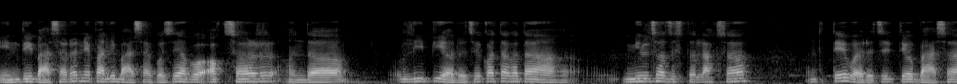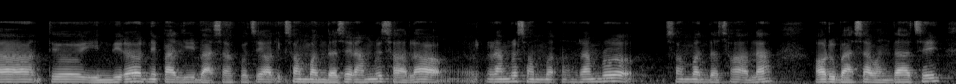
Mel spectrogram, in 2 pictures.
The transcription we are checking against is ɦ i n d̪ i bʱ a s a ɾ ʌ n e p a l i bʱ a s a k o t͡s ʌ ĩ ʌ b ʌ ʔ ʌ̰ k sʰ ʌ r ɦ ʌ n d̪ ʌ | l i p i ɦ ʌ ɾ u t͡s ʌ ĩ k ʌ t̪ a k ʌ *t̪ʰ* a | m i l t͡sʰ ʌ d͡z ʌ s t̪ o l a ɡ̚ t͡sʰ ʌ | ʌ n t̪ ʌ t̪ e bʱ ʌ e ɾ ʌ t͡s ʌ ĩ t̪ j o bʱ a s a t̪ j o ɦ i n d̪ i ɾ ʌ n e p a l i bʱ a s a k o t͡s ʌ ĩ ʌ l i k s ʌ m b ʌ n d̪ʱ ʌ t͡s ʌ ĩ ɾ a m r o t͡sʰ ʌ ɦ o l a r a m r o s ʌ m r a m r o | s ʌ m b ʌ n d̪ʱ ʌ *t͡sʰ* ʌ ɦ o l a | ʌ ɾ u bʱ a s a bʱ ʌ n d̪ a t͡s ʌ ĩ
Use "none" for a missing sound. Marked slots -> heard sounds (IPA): t̪, t͡sʰ

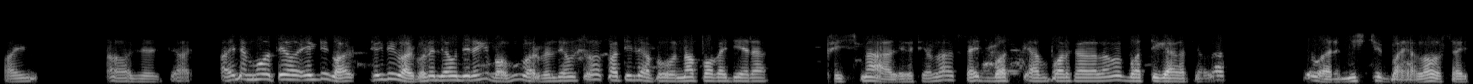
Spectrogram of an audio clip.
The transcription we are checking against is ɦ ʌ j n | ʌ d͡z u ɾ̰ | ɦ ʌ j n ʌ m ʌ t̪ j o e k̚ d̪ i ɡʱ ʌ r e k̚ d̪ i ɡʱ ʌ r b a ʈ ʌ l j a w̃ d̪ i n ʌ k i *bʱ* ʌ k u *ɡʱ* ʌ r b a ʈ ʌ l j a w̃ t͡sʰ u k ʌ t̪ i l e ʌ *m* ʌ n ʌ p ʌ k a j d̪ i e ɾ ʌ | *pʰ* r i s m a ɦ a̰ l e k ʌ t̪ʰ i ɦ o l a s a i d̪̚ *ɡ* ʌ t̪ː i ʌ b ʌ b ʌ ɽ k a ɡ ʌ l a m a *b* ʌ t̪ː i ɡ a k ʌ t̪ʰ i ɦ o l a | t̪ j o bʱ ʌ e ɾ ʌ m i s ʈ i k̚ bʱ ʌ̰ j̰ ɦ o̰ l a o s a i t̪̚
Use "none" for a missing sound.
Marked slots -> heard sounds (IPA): bʱ, ɡʱ, b, pʰ, b, b

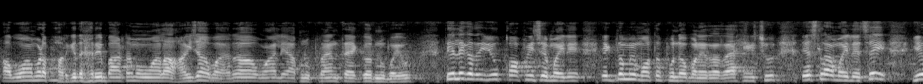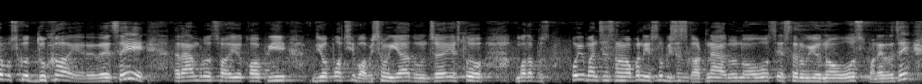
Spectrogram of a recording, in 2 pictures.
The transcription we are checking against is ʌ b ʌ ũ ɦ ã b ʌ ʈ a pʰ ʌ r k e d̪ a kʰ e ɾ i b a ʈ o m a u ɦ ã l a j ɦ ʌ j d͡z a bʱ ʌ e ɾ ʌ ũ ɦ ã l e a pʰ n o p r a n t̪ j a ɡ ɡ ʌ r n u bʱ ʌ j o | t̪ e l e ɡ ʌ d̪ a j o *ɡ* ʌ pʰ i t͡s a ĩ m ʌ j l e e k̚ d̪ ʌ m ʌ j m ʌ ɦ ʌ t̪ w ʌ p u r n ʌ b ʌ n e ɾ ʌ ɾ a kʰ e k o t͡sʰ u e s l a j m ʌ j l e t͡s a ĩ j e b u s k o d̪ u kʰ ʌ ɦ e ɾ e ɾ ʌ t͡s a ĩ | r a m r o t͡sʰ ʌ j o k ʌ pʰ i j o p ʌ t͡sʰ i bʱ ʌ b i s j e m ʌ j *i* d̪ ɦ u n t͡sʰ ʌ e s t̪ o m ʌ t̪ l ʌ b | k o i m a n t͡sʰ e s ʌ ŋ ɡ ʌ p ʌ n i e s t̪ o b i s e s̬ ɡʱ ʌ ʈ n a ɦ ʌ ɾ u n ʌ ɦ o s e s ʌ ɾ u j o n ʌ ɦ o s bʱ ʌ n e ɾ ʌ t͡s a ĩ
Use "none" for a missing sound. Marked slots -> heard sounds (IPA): k, a

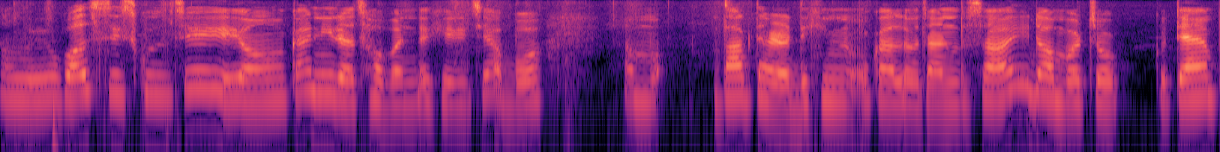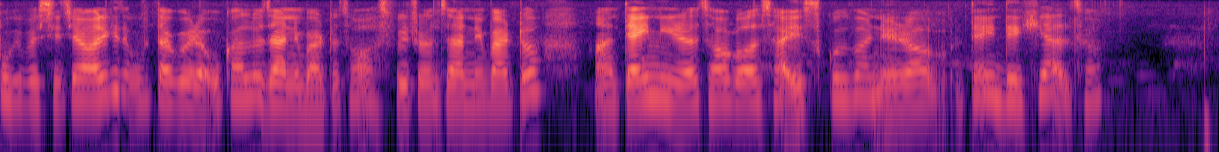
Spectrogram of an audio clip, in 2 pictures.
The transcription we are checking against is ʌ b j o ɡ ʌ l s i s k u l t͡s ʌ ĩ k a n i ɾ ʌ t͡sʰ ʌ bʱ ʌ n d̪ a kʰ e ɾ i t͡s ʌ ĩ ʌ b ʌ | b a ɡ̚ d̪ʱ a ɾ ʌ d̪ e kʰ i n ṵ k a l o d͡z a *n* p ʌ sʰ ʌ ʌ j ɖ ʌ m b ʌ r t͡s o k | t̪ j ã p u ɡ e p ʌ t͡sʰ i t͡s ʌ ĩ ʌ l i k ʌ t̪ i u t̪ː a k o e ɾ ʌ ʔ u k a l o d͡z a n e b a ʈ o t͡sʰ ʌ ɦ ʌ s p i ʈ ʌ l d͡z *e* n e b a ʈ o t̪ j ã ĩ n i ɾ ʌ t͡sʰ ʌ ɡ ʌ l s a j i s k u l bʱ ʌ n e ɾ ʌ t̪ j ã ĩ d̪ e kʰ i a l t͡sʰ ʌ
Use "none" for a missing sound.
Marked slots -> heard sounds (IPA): n, a

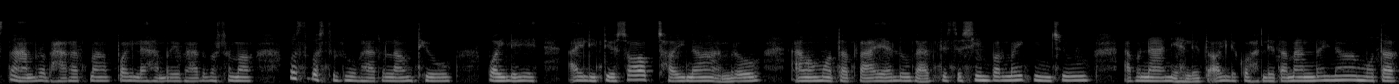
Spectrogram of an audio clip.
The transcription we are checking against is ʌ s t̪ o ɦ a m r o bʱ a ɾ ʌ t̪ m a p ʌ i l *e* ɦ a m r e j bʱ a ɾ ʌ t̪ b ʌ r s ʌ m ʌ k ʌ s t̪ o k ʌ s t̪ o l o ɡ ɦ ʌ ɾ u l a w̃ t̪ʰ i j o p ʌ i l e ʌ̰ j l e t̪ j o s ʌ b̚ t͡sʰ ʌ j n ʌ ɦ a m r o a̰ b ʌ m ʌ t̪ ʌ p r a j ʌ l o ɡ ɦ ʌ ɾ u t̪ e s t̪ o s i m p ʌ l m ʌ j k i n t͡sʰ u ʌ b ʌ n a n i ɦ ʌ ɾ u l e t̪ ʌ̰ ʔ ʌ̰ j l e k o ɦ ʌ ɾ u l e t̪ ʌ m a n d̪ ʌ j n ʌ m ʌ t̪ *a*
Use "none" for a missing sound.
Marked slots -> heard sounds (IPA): a, ʌ

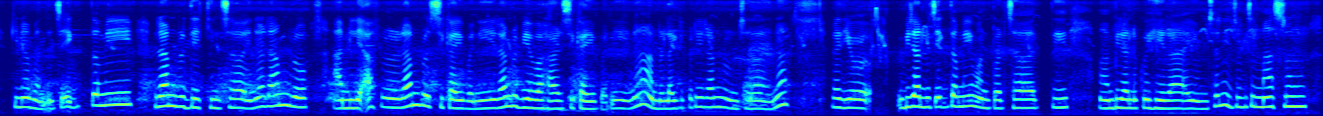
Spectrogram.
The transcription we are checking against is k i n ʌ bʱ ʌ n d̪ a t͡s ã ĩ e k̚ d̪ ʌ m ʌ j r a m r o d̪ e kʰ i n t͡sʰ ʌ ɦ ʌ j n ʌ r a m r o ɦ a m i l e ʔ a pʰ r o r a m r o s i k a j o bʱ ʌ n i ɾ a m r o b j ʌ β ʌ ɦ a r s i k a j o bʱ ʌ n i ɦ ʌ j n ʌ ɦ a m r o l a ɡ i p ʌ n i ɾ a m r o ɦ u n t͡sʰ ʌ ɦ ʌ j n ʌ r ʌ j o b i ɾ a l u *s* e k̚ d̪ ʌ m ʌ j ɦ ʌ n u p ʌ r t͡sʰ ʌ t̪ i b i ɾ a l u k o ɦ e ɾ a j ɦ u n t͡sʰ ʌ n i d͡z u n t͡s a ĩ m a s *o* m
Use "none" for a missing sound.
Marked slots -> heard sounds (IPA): t͡s, u

